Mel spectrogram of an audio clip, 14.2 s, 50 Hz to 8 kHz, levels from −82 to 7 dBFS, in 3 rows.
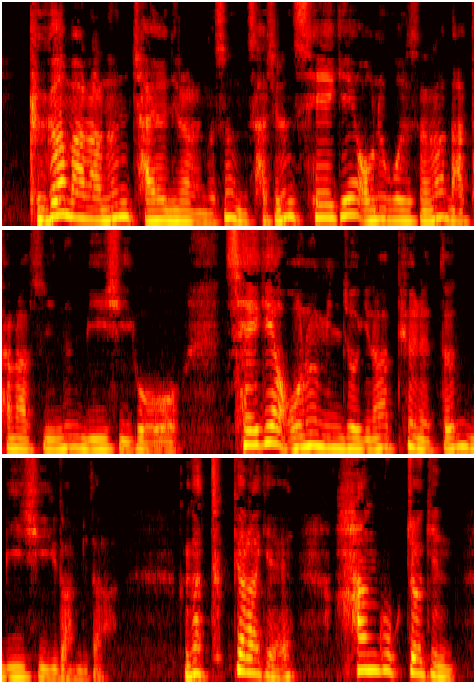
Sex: male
